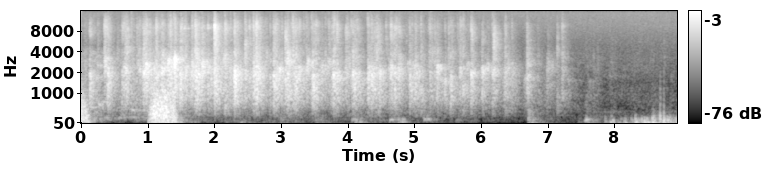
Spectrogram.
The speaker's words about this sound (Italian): Chiedo solo un grande applauso per Marina Abramovic.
